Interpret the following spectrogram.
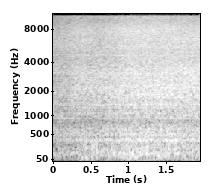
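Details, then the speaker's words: Trane Voyager rooftop unit on a no-heat call: the supply blower runs very quietly with a soft, even rush of air and no squeal or slap. Airflow is present, so the tech's suspected no-airflow high-limit trip is ruled out. "yeah we have air flow there is airflow which means something else is going on we're getting excited so first punch this fan is really quiet though really quiet while it's running"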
